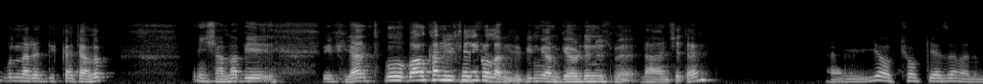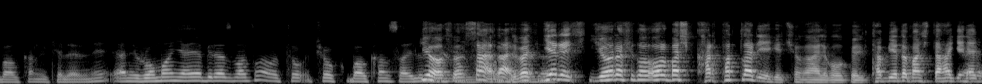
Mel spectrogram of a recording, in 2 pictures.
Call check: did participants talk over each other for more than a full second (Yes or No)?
Yes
